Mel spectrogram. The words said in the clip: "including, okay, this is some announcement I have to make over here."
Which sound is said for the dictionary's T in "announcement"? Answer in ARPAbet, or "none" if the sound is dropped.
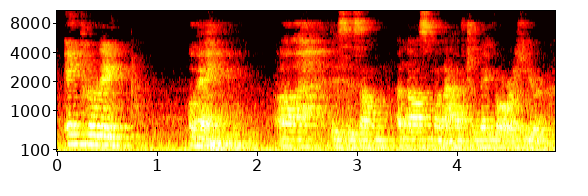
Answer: none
